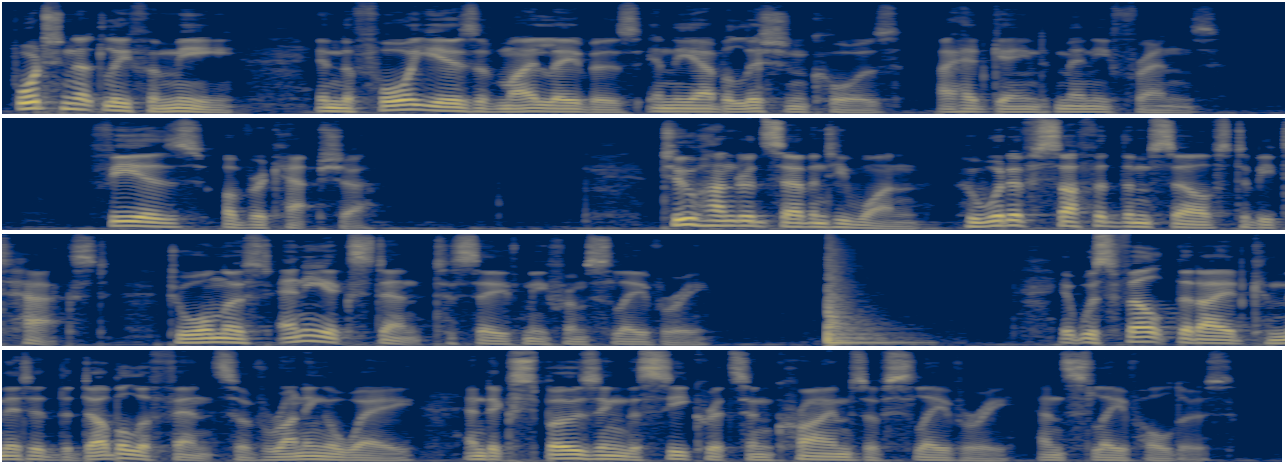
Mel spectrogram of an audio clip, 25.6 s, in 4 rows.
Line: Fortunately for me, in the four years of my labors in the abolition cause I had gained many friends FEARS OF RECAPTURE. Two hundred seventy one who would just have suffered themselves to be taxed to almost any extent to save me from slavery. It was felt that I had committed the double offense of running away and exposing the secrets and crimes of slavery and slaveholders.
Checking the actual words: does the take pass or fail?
fail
